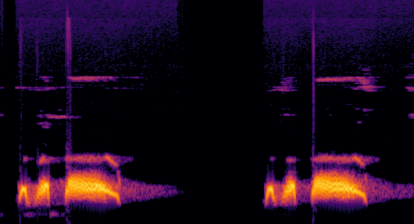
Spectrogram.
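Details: Spotted dove calling in the Vietnamese gù, thúc and gáy gọi styles to provoke wild doves: two identical phrases about two and a half seconds apart, two clipped coos leading into a sustained, slightly falling coo, background silent.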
